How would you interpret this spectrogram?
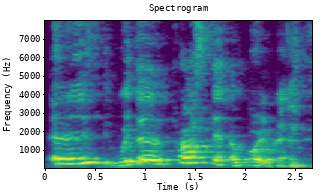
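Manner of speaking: hammed-up proud lady; mock sassy reply. Quoting the lady's post, amused mock sass. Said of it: "She's like".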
